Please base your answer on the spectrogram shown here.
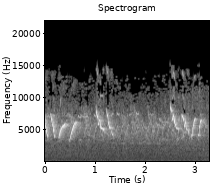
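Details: A few separate high downslurred whistles and twittery notes from an Oriental white-eye, used to coax kept pleci into song, with quiet gaps between phrases.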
